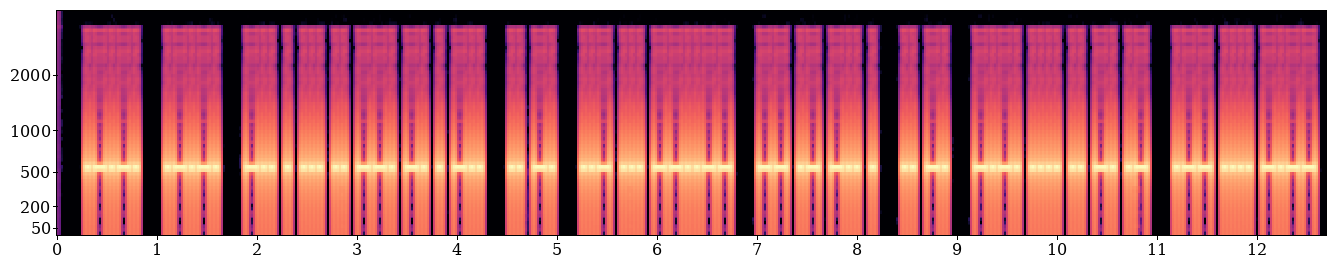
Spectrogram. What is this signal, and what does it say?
Morse code, heard as a keyed tone, about 30 wpm, 550 Hz. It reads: <AR> <AR> DESIGNED IN US, MADE IN CHINA WHY
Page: news headlines in morse code at 30 wpm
